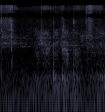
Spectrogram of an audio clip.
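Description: Near silence, with faint whispering.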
